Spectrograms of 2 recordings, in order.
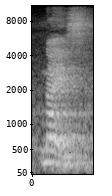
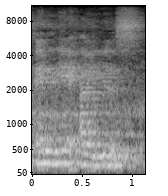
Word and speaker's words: gneiss: Then nice. This is actually GNEIS, but the pronunciation is NAIS.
